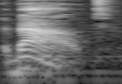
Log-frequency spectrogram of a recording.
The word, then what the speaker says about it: about: The first syllable is schwa. This vowel, schwa. It makes a syllable. So this schwa, it's pronounced it makes a syllable. The second syllable is composed of ba, aw, ta. It's composed of a consonant ba, a diphthong ow, and another consonant ta.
